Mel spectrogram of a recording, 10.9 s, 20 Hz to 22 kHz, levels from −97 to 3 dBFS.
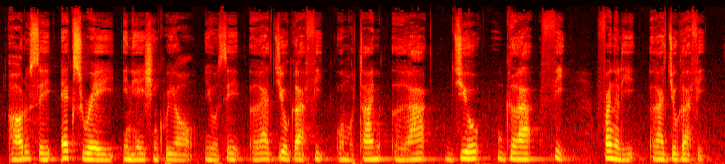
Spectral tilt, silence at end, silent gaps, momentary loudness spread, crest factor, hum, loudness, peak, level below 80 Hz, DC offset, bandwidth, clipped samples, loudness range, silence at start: -4 dB/octave; 0.25 s; none; 12 LU; 22 dB; none; -28 LUFS; -8 dBFS; -58 dBFS; under 0.1%; 18.5 kHz; under 0.1%; 4 LU; 0.15 s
